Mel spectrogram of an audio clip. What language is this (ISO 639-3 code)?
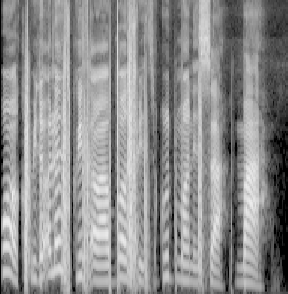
pcm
